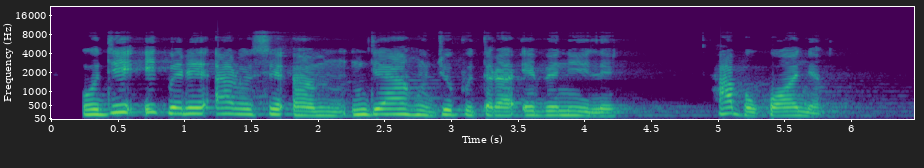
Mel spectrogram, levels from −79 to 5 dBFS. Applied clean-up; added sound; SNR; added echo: none; none; none; reverberation time 0.9 s.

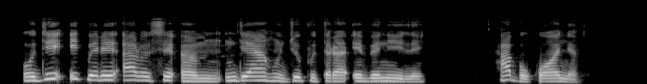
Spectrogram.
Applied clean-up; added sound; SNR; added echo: none; none; none; none.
